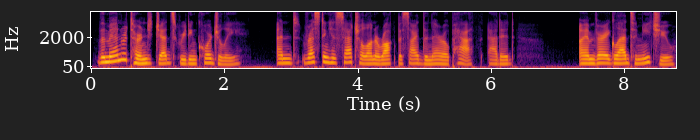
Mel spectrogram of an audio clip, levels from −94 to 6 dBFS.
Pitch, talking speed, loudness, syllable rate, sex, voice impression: 185 Hz, 170 wpm, -19 LUFS, 5.2 syllables/s, female, feminine, adult-like, tensed, soft, clear, raspy, intellectual, calm, reassuring, elegant, kind, slightly modest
